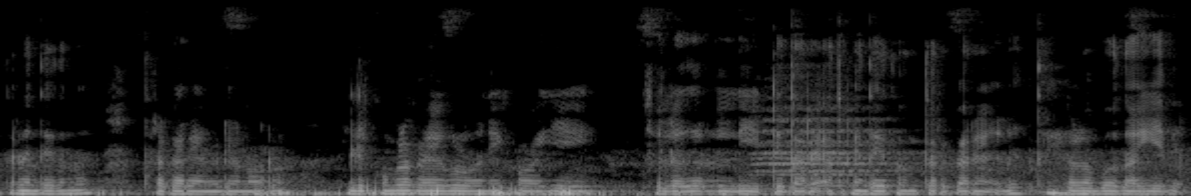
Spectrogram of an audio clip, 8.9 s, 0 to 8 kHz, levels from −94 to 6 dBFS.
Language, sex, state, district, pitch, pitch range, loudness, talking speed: Kannada, male, Karnataka, Chamarajanagar, 110 Hz, 105-115 Hz, -39 LUFS, 105 wpm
